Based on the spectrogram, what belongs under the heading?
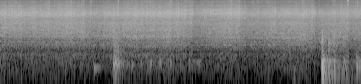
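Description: Spelt pasta and vegetables sizzling in grapeseed oil in a stainless steel sauté pan as cheese sauce is spooned in and tongs turn the food. A couple of dull knocks are heard, one about a second and a half in and a heavier one near the end.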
